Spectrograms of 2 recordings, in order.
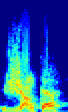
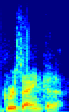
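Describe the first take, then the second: First: It is said with Polish sounds. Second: It is said with American English sounds. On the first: The speaker calls it right. "the Polish pronunciation is" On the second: The speaker calls it wrong. "the bastardized American version"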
